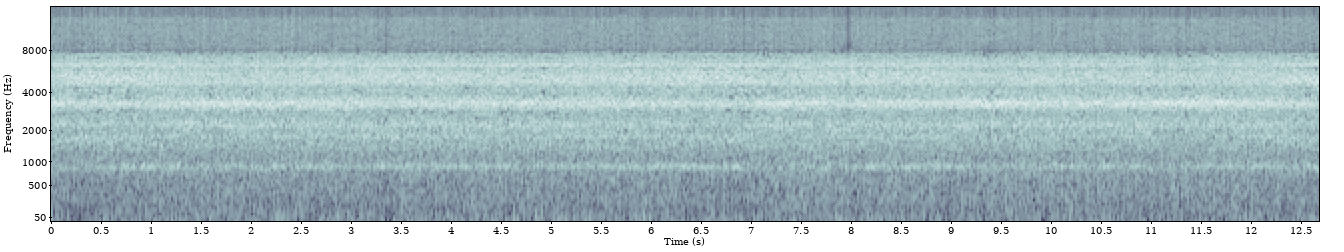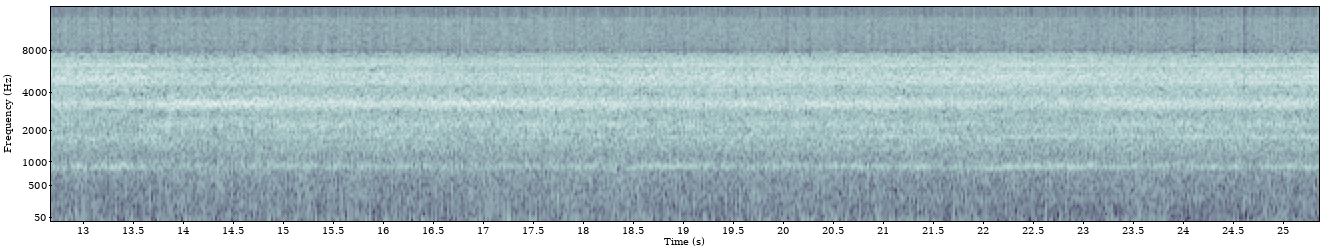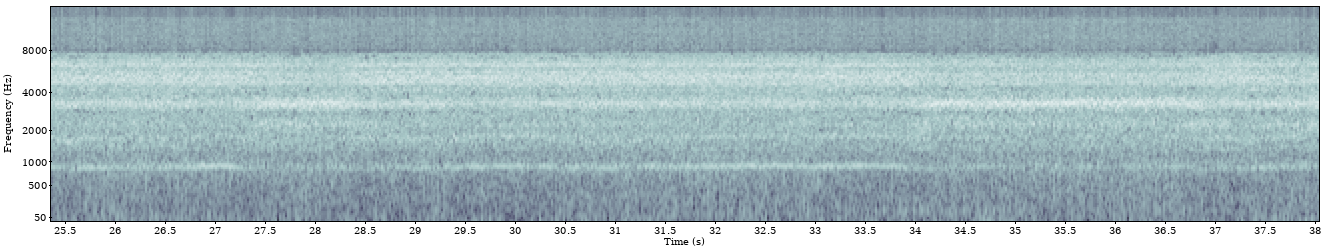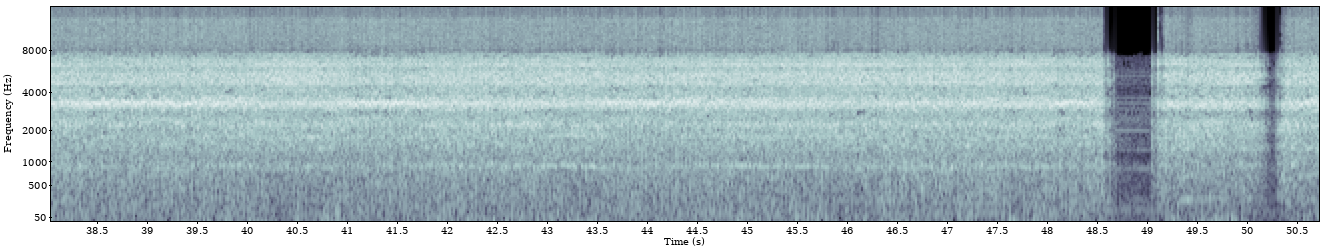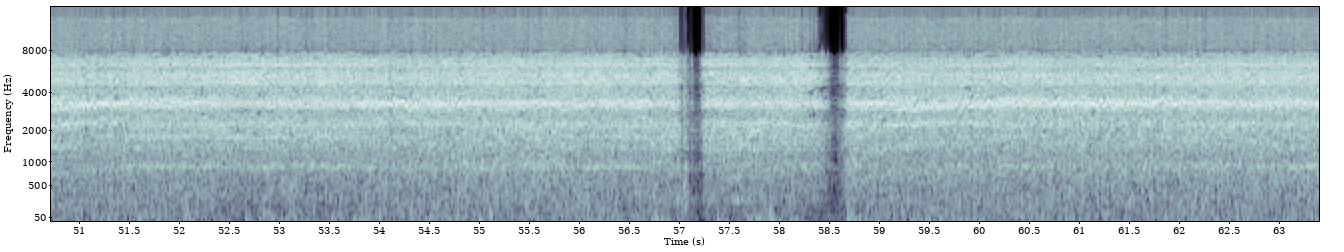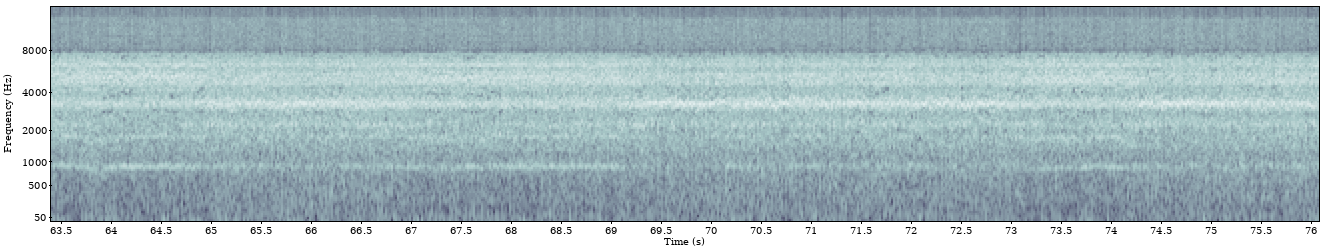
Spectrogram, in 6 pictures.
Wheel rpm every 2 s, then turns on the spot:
220, 230, 230, 220, 230, 230, 220, 220, 230, 240, 230, 230, 230, 220, 220, 220, 230, 220, 220, 220, 220, 230, 230, 240, 130, 160, 230, 220, 140, 130, 220, 230, 230, 230, 230, 220, 220, 230.
none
